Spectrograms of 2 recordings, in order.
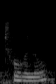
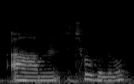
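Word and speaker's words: Tove Lo: Oh, sorry, Tovlo. Tovlo. That's how I used to say it. Anyway, you can Google it. That's how she pronounces it.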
